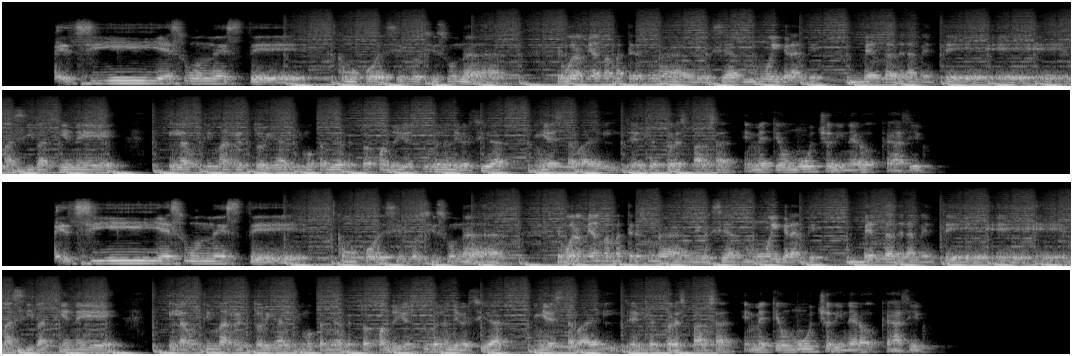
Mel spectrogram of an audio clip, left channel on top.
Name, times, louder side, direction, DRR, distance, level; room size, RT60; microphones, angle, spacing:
voice 1, 0.5-3.0 3.4-8.2 8.4-12.1 12.4-15.7 16.0-19.9, equal, 35° right, 2 dB, 0.9 m, -23 dB
sound 1, 2.8-17.8, equal, 10° right, 1.0 m, -22 dB
3.5 x 2.2 x 3.1 m, 0.35 s
head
